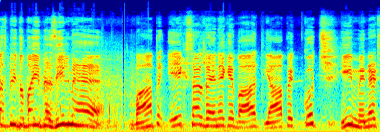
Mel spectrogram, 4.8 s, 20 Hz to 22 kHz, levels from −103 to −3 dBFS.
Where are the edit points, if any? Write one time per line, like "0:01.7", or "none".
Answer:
0:01.5

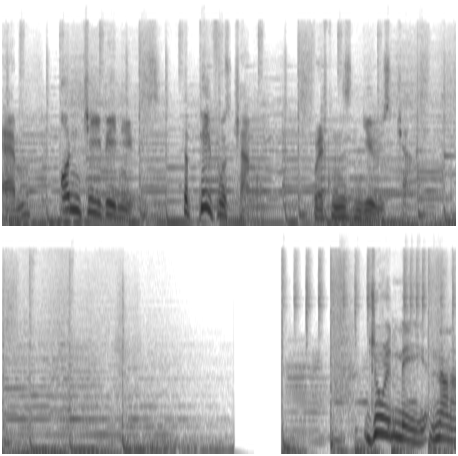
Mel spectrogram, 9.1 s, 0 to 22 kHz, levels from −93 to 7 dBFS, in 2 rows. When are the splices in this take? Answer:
0:06.8

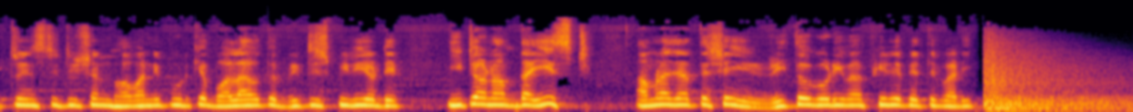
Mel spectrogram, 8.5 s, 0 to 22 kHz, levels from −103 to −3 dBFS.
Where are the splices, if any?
0:07.3

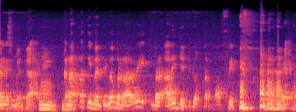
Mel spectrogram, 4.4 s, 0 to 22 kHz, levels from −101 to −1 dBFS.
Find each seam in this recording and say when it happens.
none

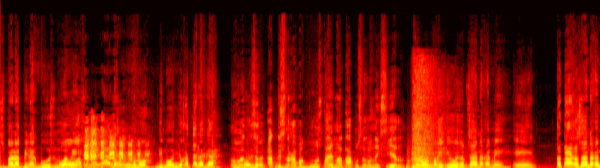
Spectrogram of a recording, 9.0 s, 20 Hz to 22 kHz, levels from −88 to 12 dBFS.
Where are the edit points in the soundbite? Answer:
none

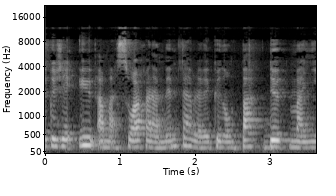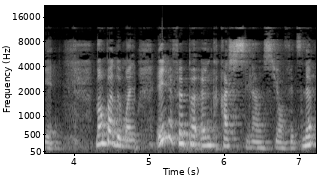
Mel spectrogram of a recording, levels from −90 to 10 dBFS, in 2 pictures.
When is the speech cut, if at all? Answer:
0:04.8

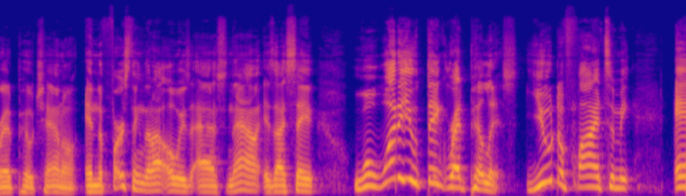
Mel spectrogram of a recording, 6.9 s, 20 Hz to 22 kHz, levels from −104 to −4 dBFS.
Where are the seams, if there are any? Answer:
none

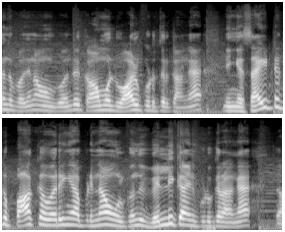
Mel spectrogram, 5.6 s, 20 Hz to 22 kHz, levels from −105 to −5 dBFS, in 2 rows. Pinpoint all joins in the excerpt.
0:02.1

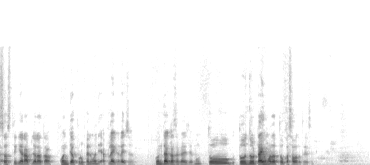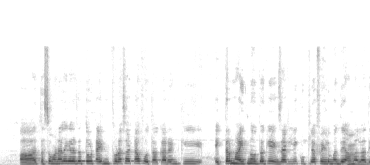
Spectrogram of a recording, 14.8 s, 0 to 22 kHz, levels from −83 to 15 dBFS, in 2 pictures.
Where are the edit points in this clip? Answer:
none

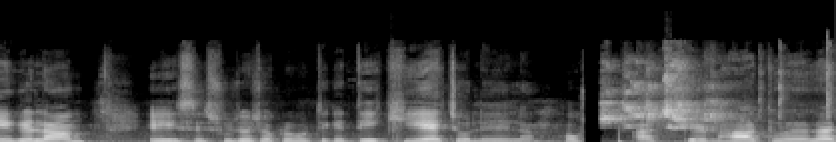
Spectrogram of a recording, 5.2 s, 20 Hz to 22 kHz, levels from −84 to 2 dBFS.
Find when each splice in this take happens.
0:03.7

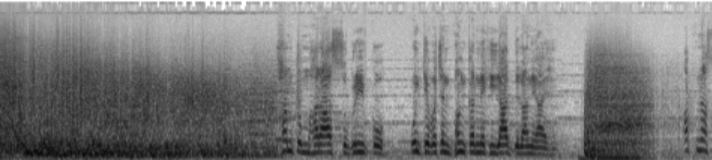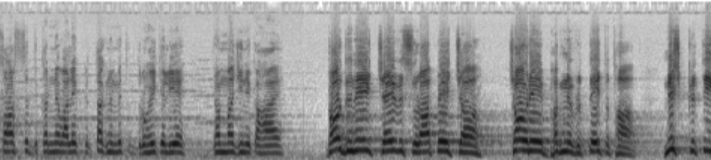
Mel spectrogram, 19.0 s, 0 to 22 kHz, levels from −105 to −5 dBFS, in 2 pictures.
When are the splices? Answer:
0:03.6

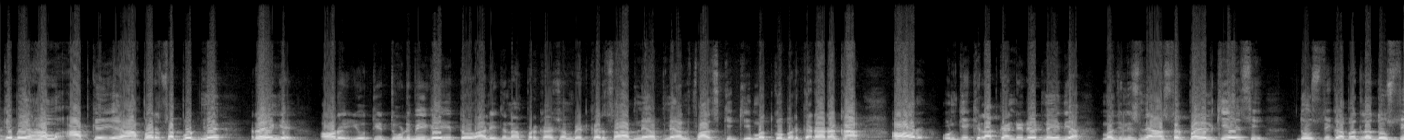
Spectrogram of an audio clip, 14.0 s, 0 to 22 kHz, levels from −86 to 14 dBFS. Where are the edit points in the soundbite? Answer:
none

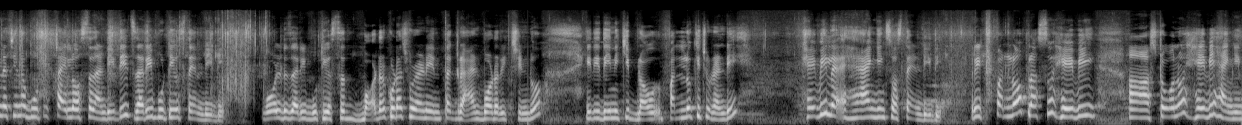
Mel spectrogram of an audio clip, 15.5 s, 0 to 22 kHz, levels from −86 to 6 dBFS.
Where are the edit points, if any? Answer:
none

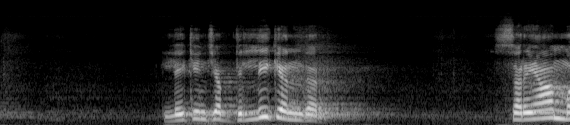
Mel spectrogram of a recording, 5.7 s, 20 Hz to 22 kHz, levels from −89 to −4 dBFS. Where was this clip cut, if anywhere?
none

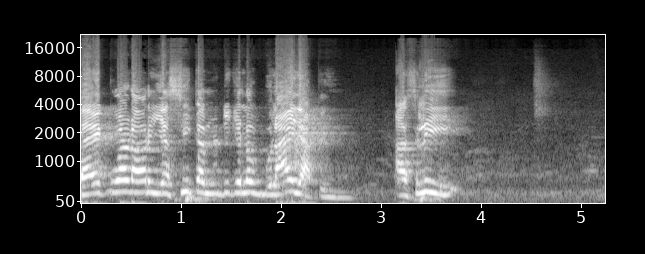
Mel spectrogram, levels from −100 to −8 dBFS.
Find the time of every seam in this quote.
0:03.1

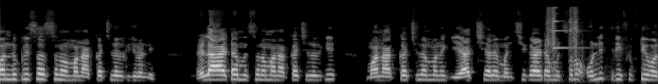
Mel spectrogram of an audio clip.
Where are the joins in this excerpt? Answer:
none

